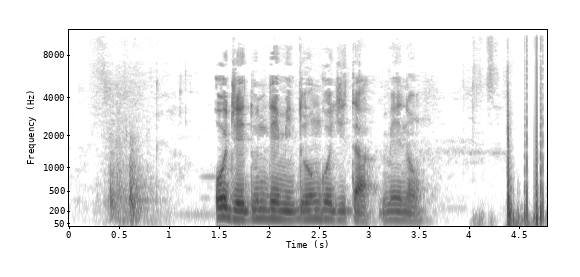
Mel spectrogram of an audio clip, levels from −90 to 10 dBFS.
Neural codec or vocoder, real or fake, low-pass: none; real; 10.8 kHz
